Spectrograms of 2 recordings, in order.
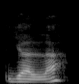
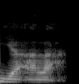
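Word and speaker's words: يا الله: Allah bentuk munada seruan pengucapannya bukan Ya yalah melainkan Ya Allah kenapa seandainya tidak ada huruf hamsah dalam kata aslinya menurut tabarasi niscaya pengucapan hamsa tidak dibenarkan sebagaimana dalam kata-kata lainnya jadi ini yang Saya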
